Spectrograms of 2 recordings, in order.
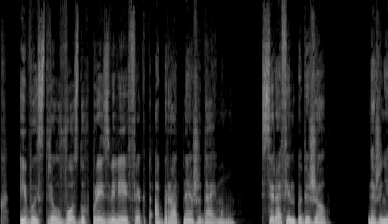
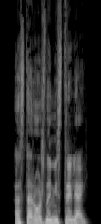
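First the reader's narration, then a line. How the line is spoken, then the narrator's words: Shouting. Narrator (Russian): крикнул ей Ордуньо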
